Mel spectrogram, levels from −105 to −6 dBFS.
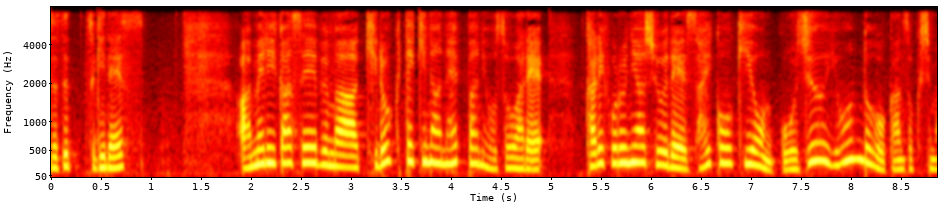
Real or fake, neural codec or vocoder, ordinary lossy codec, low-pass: fake; codec, 16 kHz in and 24 kHz out, 1 kbps, XY-Tokenizer; AAC, 48 kbps; 7.2 kHz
